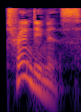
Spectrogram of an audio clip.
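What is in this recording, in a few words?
"trendiness", British English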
